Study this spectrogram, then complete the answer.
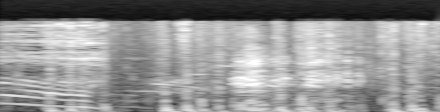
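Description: Horse hooves clip-clop and a loud whinny ring out from a horse in the Assassin's Creed Shadows video game, the neigh rising at the start before steady hoof beats continue beneath a talking voice.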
